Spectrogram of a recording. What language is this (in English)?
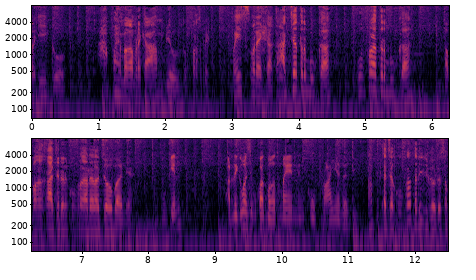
Indonesian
